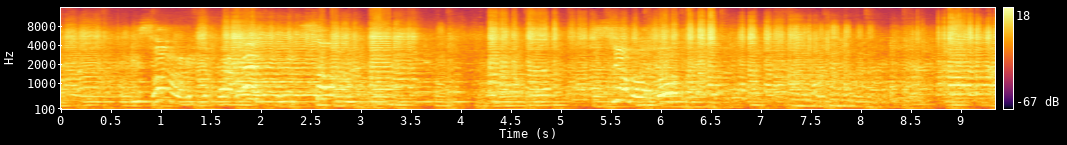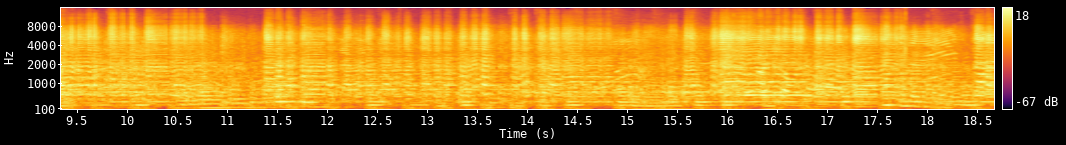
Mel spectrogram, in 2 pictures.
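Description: Live brass band with a sousaphone playing a tune.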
